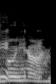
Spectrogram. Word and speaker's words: Bugnon: we pronounce him as Alex Bugnan here for some reason in the Yeah, Alex Bugnon.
